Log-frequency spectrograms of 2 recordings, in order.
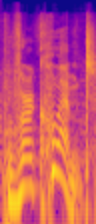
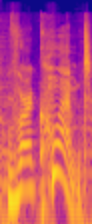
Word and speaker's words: verklempt: of the day is verklempt verklempt it's spelled v-e-r-k-l-e-m-p-t ver klemt it is an adjective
